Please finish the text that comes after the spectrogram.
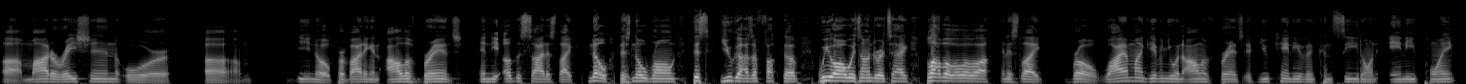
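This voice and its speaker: A man reacting to a clip he is watching, talking bluntly and swearing freely. His voice comes through smooth and clear, with a dry, close sound. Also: medium pitch, steady tone, a little fast, no echo. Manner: blunt, heavy swearing, exasperated. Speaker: streamer reacting to a video. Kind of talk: casual reaction commentary.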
